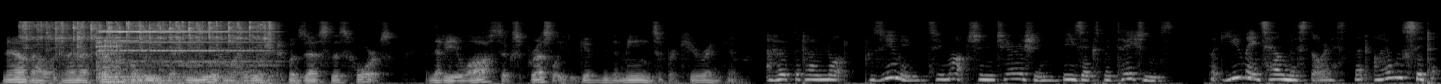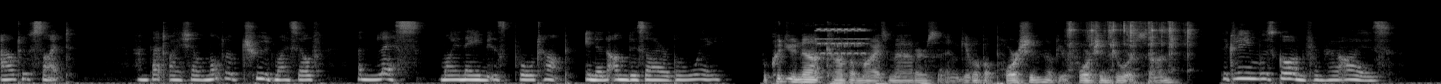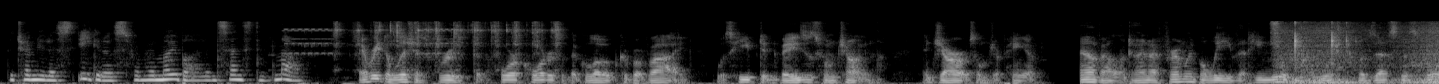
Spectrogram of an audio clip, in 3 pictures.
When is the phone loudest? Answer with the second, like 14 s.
1 s.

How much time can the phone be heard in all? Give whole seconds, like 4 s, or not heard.
5 s.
